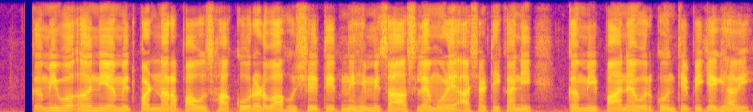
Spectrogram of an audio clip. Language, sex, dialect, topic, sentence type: Marathi, male, Standard Marathi, agriculture, question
